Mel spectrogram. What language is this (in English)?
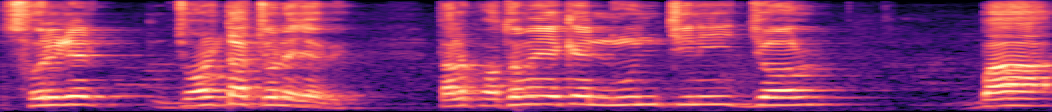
Bangla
